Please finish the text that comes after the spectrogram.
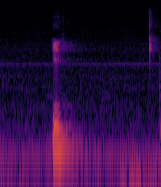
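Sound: computer mouse clicks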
